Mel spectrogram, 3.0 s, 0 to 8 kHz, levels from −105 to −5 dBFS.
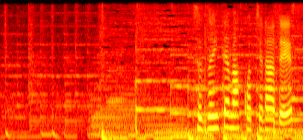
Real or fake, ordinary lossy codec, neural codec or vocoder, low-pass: real; none; none; 7.2 kHz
